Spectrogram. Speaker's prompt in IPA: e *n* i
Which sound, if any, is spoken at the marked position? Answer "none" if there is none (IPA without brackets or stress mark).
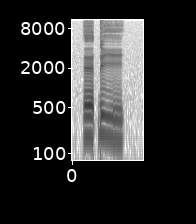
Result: ɗ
